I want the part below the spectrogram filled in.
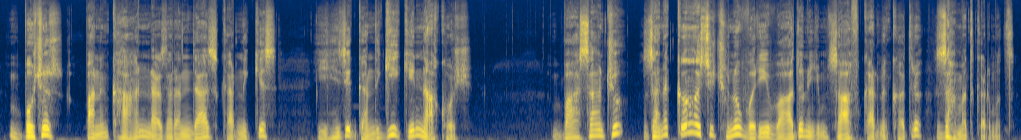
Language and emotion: Kashmiri, angry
